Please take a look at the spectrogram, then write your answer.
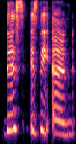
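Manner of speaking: put-on high, slow, loud old voice; old grasshopper fearing the end; old grasshopper's doom. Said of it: "said the old green grasshopper".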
